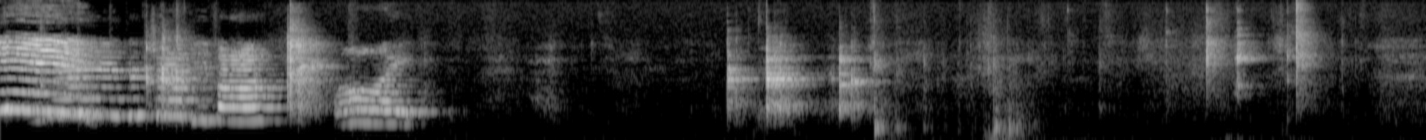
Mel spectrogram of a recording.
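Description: A toddler's high-pitched wordless babbling and squealing, gliding down in pitch, for about the first three seconds, then a few light knocks and rustles of toys being handled.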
